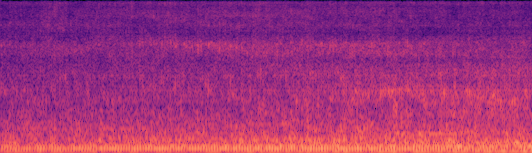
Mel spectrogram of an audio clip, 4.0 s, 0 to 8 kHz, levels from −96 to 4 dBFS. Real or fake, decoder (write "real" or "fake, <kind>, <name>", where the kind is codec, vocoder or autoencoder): fake, codec, HILCodec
